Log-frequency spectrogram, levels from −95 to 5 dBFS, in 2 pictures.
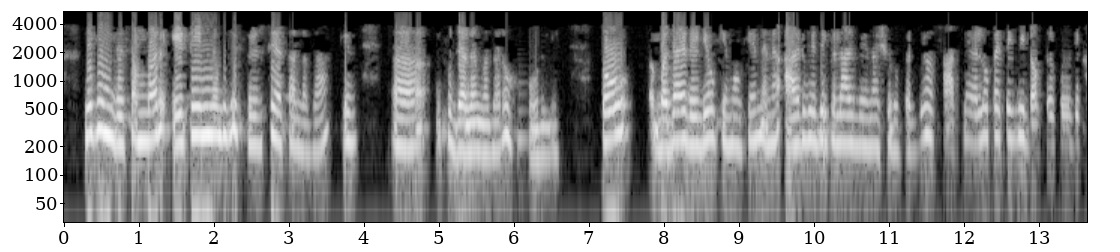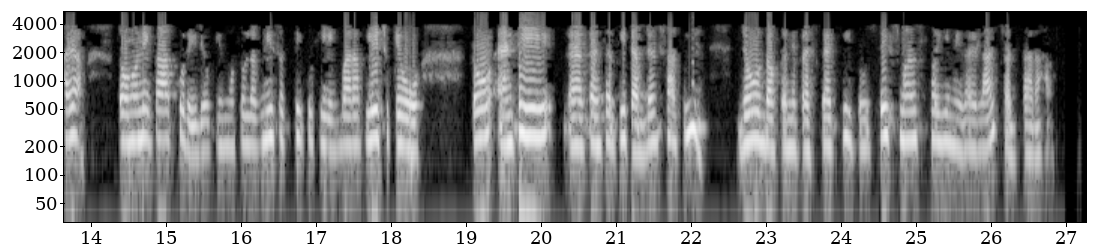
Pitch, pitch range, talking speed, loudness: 230 Hz, 205-260 Hz, 170 wpm, -11 LUFS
